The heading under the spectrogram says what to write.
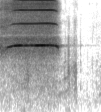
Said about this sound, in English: Good thing I got my rape whistle. It's true. Here, let's blow that.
